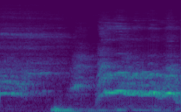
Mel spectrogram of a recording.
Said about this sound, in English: Not only do I get fired up about apparently it, apparently the dogs are pretty fired up.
